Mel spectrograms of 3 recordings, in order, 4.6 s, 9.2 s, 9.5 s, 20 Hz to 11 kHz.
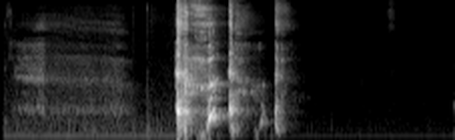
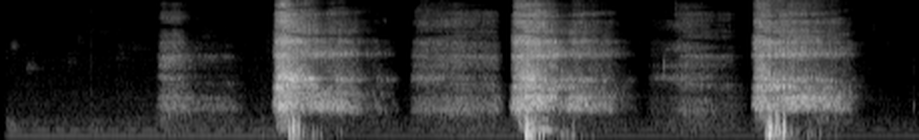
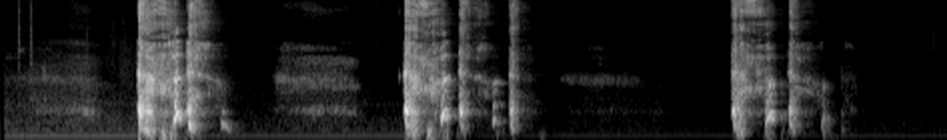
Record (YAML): cough_length: 4.6 s
cough_amplitude: 32768
cough_signal_mean_std_ratio: 0.21
exhalation_length: 9.2 s
exhalation_amplitude: 30038
exhalation_signal_mean_std_ratio: 0.38
three_cough_length: 9.5 s
three_cough_amplitude: 32768
three_cough_signal_mean_std_ratio: 0.23
survey_phase: beta (2021-08-13 to 2022-03-07)
age: 45-64
gender: Female
wearing_mask: 'No'
symptom_headache: true
symptom_onset: 9 days
smoker_status: Ex-smoker
respiratory_condition_asthma: true
respiratory_condition_other: false
recruitment_source: REACT
submission_delay: 3 days
covid_test_result: Negative
covid_test_method: RT-qPCR
influenza_a_test_result: Negative
influenza_b_test_result: Negative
